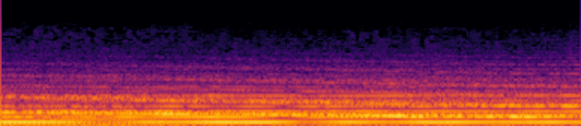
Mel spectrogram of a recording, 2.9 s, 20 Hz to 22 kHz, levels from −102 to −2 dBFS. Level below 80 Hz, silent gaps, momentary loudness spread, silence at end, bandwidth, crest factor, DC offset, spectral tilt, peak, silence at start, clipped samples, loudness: -34 dBFS; none; 3 LU; 0 s; 2.4 kHz; 12 dB; under 0.1%; -13.5 dB/octave; -6 dBFS; 0 s; under 0.1%; -19 LUFS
